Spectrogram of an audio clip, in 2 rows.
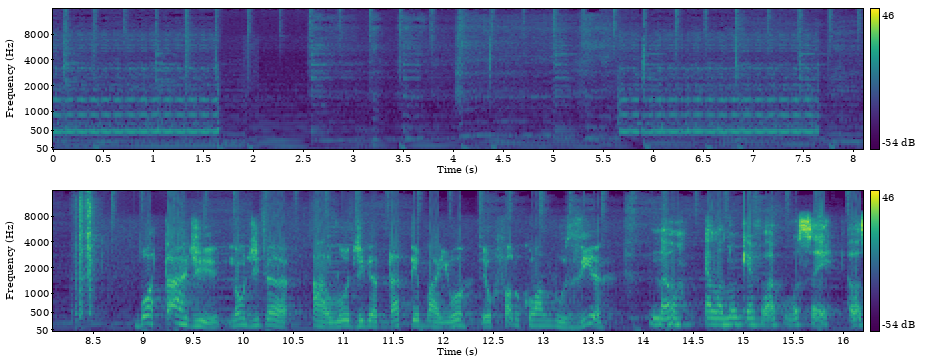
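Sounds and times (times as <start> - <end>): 
telephone ringing tones of a phone call being placed: 0.0 - 1.7, 5.6 - 7.7
low music: 0.0 - 16.2
speech: 9.0 - 16.2.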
